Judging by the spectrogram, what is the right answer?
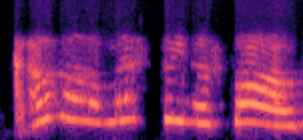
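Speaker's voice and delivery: high, excited coaxing voice; brother's big voice. Retold or imitated. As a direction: call her in like a big-personality brother. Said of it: "he would be like".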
